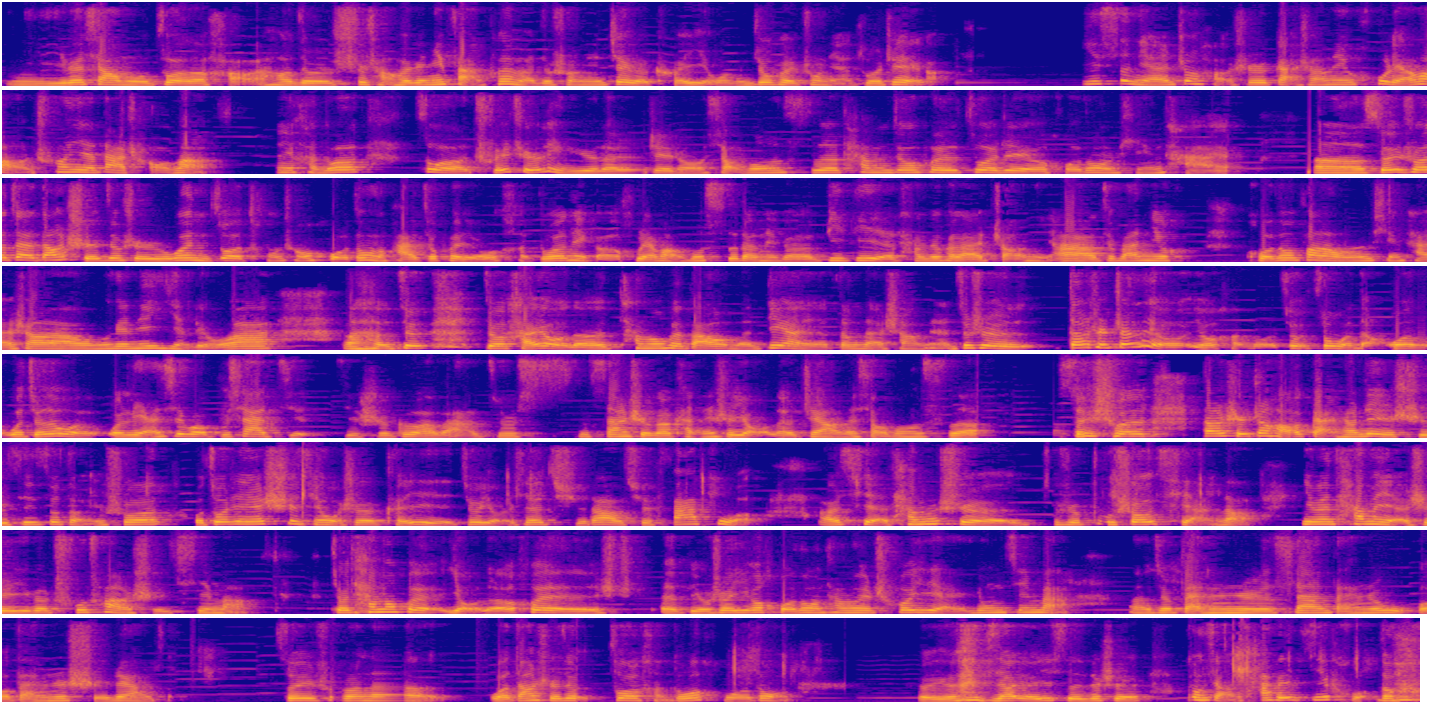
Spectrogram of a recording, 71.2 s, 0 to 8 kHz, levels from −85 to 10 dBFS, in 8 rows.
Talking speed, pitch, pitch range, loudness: 285 characters per minute, 190 Hz, 175-215 Hz, -15 LUFS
